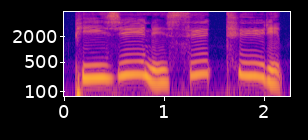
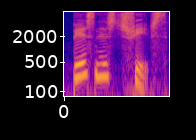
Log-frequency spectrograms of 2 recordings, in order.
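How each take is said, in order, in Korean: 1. 한국식이고, 음절이 더 추가되어 있어요. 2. 영어식이고, 세 음절로 발음해요. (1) "비즈니스 트립 이렇게 발음하기 쉽지만" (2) "들어보시면 business trips 삼음절"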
